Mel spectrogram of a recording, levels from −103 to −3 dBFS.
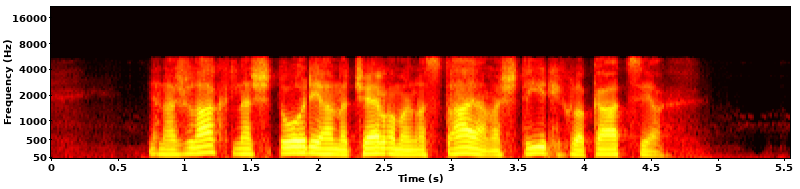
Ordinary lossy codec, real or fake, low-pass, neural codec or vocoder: none; fake; 5.4 kHz; codec, 16 kHz in and 24 kHz out, 0.6 kbps, FocalCodec, streaming, 4096 codes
